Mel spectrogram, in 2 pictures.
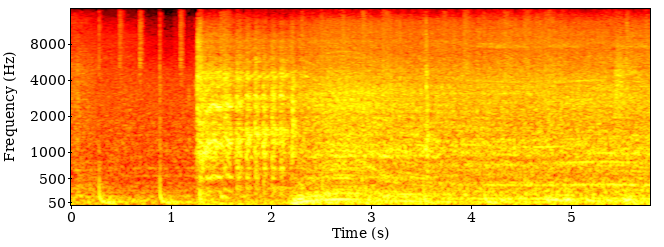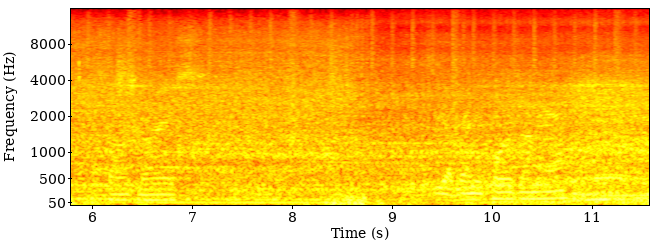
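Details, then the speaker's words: Lexus 3UZ V8 swap, after cleaning and fitting new coils and spark plugs to cure start-up misfires: starter whirs, engine catches and settles into a steady, even run with clean revs, no misfiring; normal start and rev. "yep another one in the book sounds good it sounds good no misfiring nothing good to go"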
